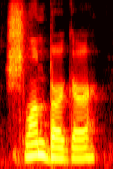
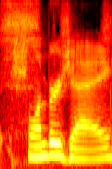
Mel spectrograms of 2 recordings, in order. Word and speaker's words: Schlumberger: Then when I got into the business, I used to pronounce this company as Schlumberger. But now I know better. It's Schlumberger.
